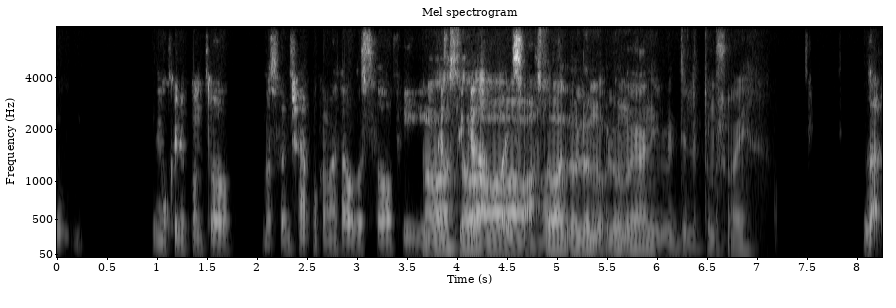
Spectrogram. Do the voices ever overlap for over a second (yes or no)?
yes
